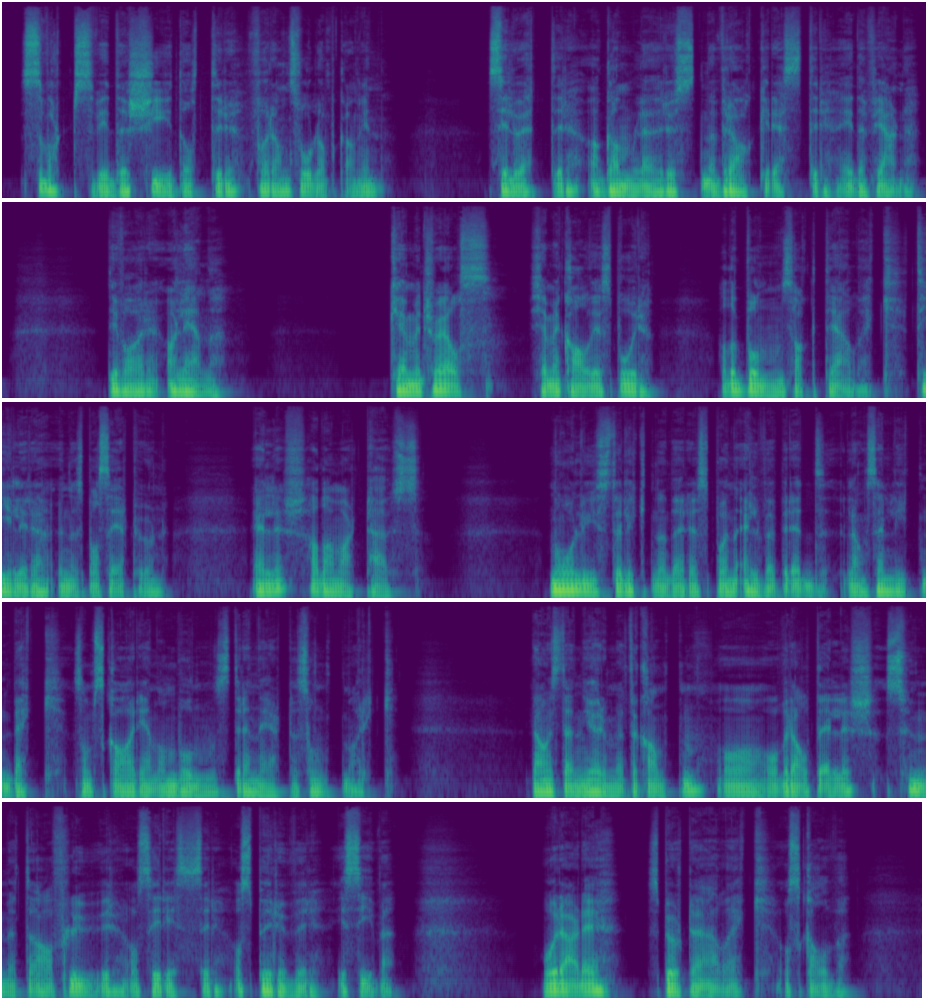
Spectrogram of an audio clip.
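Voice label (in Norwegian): lydbok, Norwegian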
